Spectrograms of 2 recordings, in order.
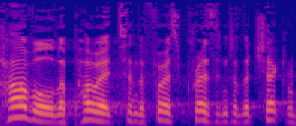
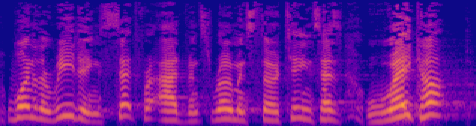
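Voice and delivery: raised, urgent sermon voice; fervent preaching; 5 semitones higher, 6 dB louder than usual. Acted. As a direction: press the urgency on the congregation. Preaching the end times.

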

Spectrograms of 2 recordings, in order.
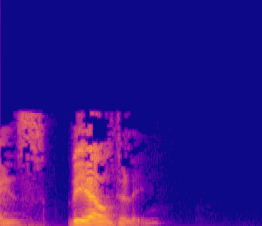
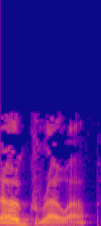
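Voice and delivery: dismissive scoff; 7 dB quieter, slower than usual. Acted. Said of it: "And Ahab would have said".

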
